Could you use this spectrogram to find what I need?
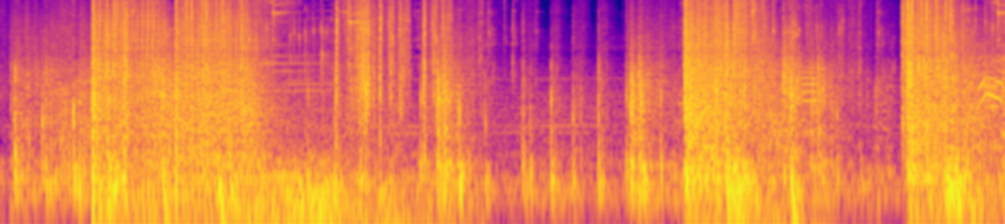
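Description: Gunfire bursts in rapid volleys.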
